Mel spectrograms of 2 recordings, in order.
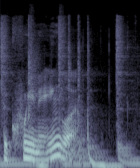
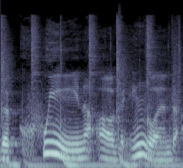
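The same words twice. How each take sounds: First: The word of is reduced to uh. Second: The word of is said in full. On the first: "I would reduce that to" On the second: "if I say"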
